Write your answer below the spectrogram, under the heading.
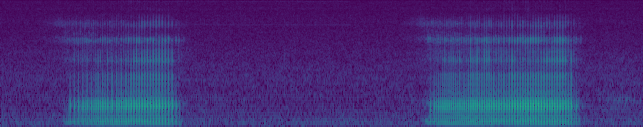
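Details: An old female Boston Terrier snores in two long, rattling, buzzy breaths a couple of seconds apart, the snoring actually louder in life than recorded.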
